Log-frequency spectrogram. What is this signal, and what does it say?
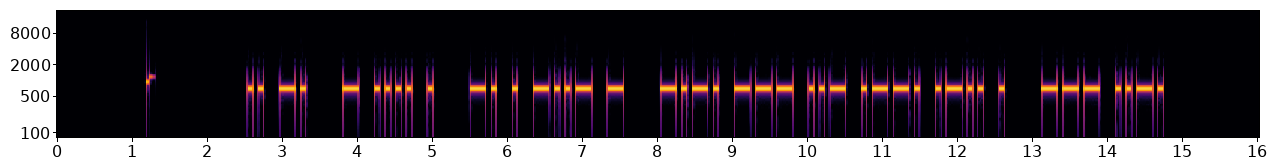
Morse code, heard as a keyed tone, about 17 wpm, 700 Hz. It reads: IN THE NEXT COUPLE OF
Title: Sets of 5 Words Encore2 17wpm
